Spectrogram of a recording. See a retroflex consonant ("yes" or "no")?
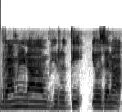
yes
